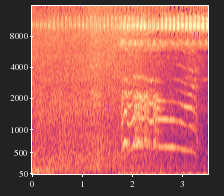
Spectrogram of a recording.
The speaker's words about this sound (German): Mazunte, ein kleines Dorf am Meer im Süden von Mexiko. Tropisch warm. Mücken schwirren herum. Noch bevor die Sonne aufgeht, krähen die Hähne unerträglich laut.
